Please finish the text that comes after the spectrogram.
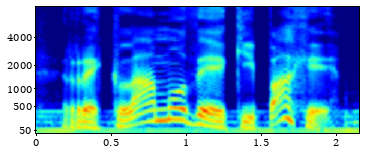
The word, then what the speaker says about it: reclamo de equipaje: Instead, follow the signs for Reclamo de equipaje, pronounced Reclamo de equipaje.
